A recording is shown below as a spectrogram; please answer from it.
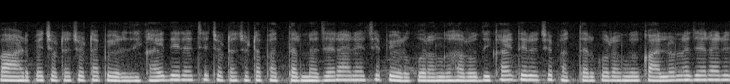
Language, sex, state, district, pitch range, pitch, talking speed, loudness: Rajasthani, female, Rajasthan, Churu, 185-200 Hz, 190 Hz, 255 wpm, -14 LUFS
